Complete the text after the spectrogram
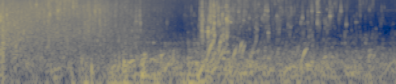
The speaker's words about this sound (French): Ça, c'est ce que vous entendrez ce week-end en Corse à l'occasion d'une balade en mer à la découverte des fonds sous-marins de Balagne.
